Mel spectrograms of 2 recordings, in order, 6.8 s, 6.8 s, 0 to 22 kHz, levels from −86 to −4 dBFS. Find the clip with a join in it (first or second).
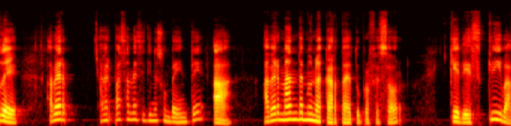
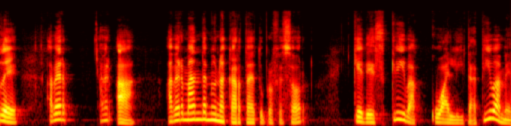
second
